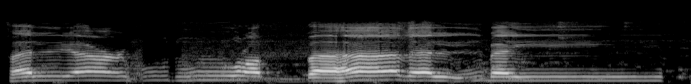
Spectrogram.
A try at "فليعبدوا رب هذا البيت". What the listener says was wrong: आइन में जरा ख्याल रखें आइन में हिल रही आवाज साकिन हिल रहा है فليعبدوا رب هذا البيت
